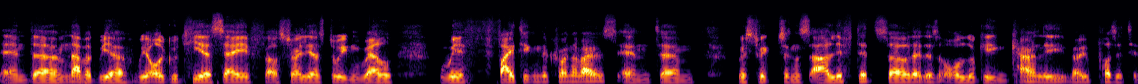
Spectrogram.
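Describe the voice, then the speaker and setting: The delivery moves at a moderate pace with fairly even intonation. It has a German accent and a dry, close sound with no echo. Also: man, medium pitch for a man. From Germany. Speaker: company co-founder and CEO. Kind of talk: interview. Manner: hesitant, many fillers.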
